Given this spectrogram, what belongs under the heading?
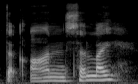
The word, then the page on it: diq'aan silay: hupa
